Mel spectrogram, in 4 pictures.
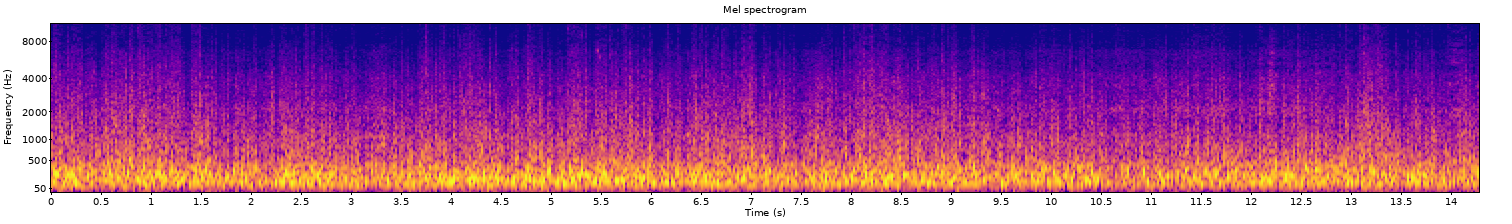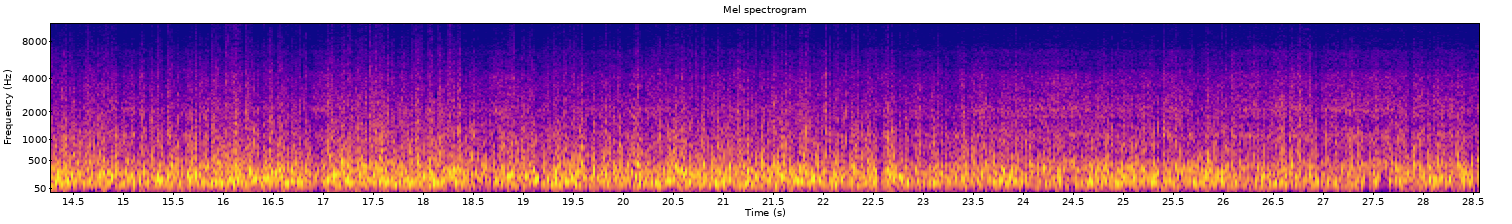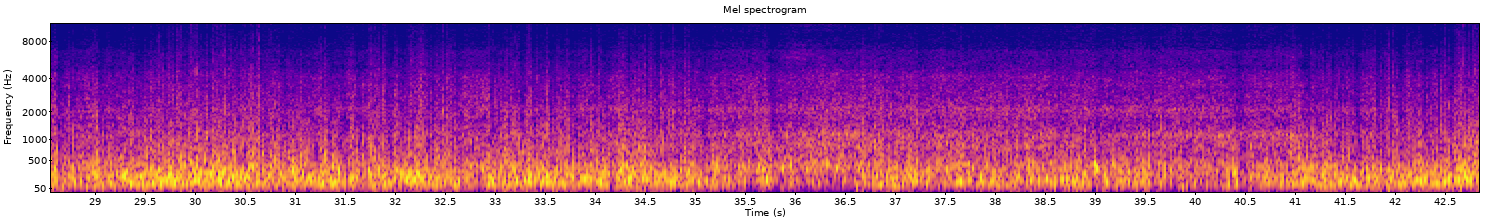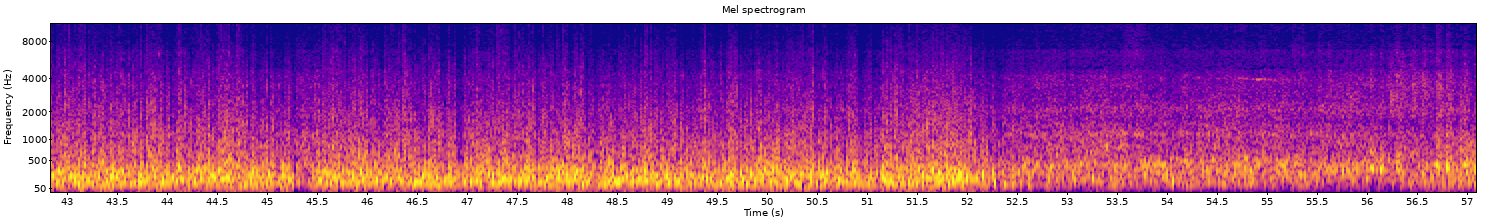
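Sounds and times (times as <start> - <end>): train rumbling on rails: 0.0 - 57.0
wind buffeting microphone: 0.0 - 57.0.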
